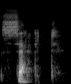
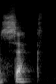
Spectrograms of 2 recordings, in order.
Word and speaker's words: sect: colony no not there i i mispronounced sect with like plural sex sex sex uh i missed the t and so a tangent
